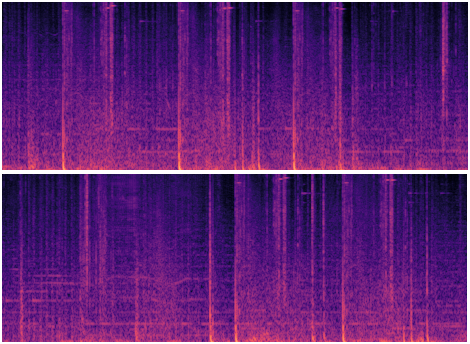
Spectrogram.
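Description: A rifle fires sharp single shots with a loud echoing crack.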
